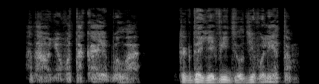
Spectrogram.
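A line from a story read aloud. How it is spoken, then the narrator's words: Whisper in ear. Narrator (Russian): зашептал Гарри на ухо Гермионе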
